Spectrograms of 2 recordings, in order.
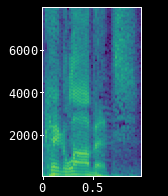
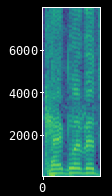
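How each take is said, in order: First: The second syllable has the vowel of 'log'. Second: The second syllable has the vowel of 'leg'. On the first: The speaker calls it wrong. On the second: The speaker calls it right.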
